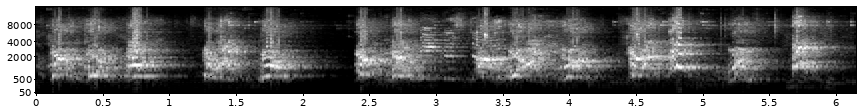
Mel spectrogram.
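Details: Angry female Dachshund guarding her nest against a playful neighbour's dog: rapid, raspy yapping barks in short bursts, roughly one burst per second, with a regular rhythm and brief silences between, and faint voices behind.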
